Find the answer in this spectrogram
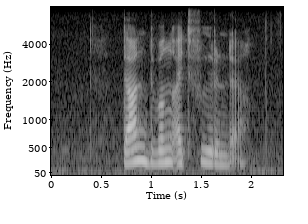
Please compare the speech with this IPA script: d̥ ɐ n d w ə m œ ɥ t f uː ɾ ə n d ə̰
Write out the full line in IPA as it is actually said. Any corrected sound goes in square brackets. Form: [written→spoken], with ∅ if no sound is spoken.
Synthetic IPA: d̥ ɐ n d w ə [m→ŋ] œ ɥ t f uː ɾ ə n d ə̰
